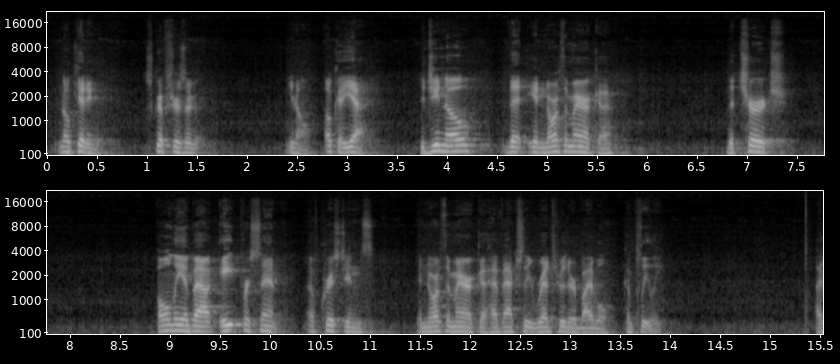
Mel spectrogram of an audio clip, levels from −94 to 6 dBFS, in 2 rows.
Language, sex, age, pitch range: English, male, 30-49, 120-140 Hz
